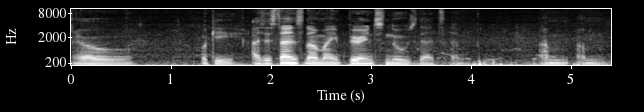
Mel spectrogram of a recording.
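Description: A young man with a Ghanaian English accent, answering a street interview outdoors into a handheld mic, relaxed and a bit hesitant. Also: deep voice, slow. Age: young adult. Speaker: student interviewee. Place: outdoor university sports court. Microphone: handheld mic held by host. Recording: loud outdoor noise.

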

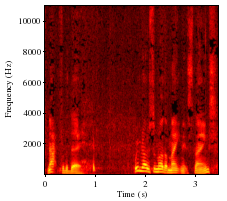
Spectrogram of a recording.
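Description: A man narrating a hike casually in a rambling, wry, halting way, recorded outdoors on a handheld camera. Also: medium pitch, very animated, darkish tone, slightly rough, rough recording. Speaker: hiking vlogger. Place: outdoors on a forest trail in rain.

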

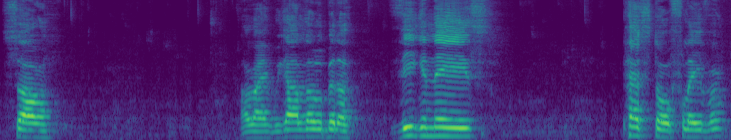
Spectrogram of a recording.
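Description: A man's voice: a little high, fairly even intonation, takes it slowly, pauses often. A middle-aged man vlogging about vegan food, talking to the camera in a laid-back, playful, colloquial way as he eats. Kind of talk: casual chat to camera while eating. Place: small room indoors at home. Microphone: phone or camera propped within arm's reach.

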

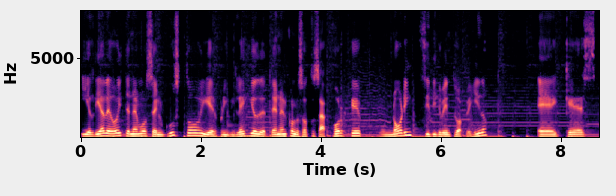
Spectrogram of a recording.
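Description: A man's voice: medium pitch, a little mellow. A man in his forties hosting an interview podcast in a casual, conversational style. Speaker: podcast host. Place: indoor room on a video call.

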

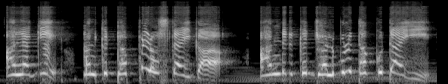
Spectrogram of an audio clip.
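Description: A chirpy little child sparrow from a cartoon fable. The voice sits very high and childlike, eager to help and pleading with bright-eyed enthusiasm, over light background music. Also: female voice, very animated, moderate pace, exaggerated voice. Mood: eager, persuading.

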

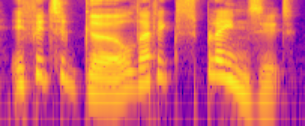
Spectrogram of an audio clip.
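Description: A man voicing a vague, gentle elderly clergyman who speaks in a dreamy, wavering way. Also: high voice, huge pitch swings, normal speed, no room sound, studio quality, pitched above the performer's own voice, heavily acted. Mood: tender.

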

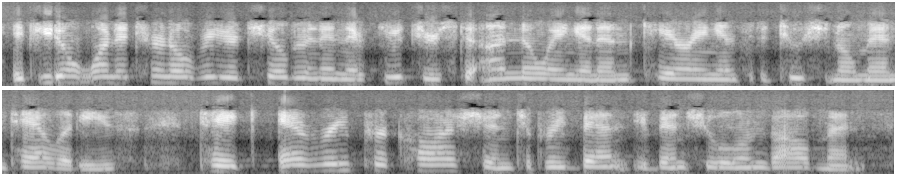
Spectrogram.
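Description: A woman with a creaky, gravelly edge to the voice narrates a book from a script. The delivery is deliberate and emphatic, and the recording sounds dull and lo-fi. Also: on the low side, sing-song. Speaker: author reading their own book. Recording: dull, lo-fi audio.

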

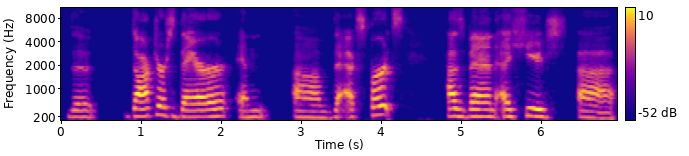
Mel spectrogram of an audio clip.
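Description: A middle-aged woman talks as a guest farmer on a video call. Her pace is slow and measured, with a medium pitch. She sounds halting and casual as she explains things. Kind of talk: casual interview answers. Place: small wood-panelled room at home. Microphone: computer mic on a video call.

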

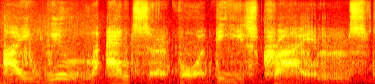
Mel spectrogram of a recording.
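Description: Casting: weary alien exile, very low, croaking and extremely slow, secretive pleader for a sci-fi game. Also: male voice, wildly swooping pitch, heavily acted. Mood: regretful. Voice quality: gravelly, rasping, breathy hisses. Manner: halting, theatrical, speaks of himself in third person. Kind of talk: video game character acting. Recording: game music behind, slightly distant.

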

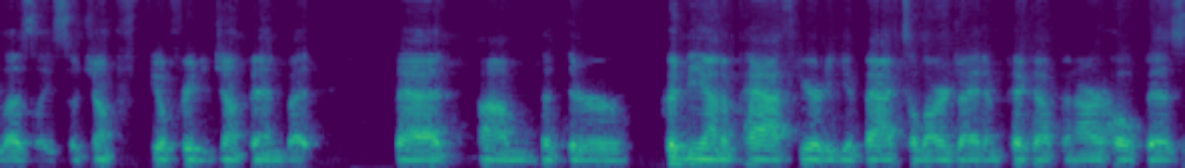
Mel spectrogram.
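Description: Deep, flat-toned man, careful and hesitant. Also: low-quality recording. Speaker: city official. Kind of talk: explaining in a remote council meeting. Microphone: phone or video call.

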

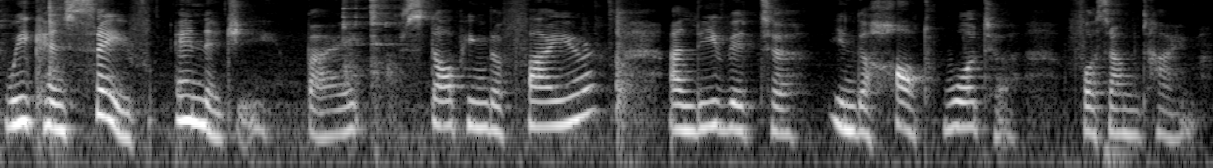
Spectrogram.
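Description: A woman's voice: medium pitch, slow pace, darkish tone, a little hiss or hum. A woman giving a casual home cooking demo, thinking aloud with many fillers. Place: home kitchen at a gas stove.

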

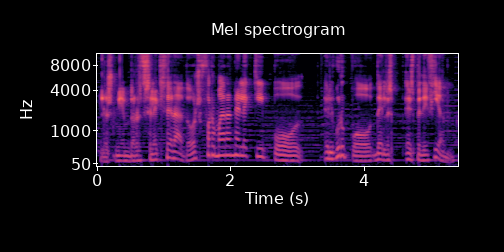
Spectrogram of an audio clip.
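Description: A woman voicing a bossy, excitable bird deputy making announcements in an amateur game dub. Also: very deep voice, unhurried, faint music behind, exaggerated voice. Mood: stern, formal.

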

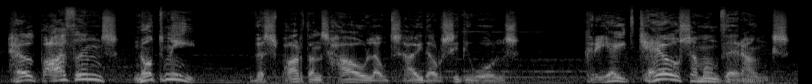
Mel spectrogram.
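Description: An actor playing a scheming, grandiose populist politician of ancient Athens in video game dialogue, with a gravelly, oratorical delivery. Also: male voice, medium pitch, huge pitch swings, slow, bright, forceful tone, soft background music, heavily acted. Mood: rousing, commanding.

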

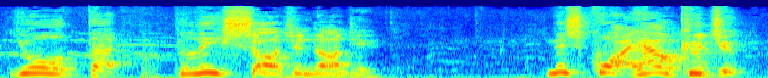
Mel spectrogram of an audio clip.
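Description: An actor playing an indignant young male college friend in a radio drama, sharp and outraged. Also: sits high, wildly swooping pitch, moderate pace, noisy background. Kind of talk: BBC radio drama acting.

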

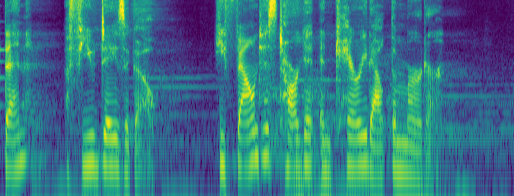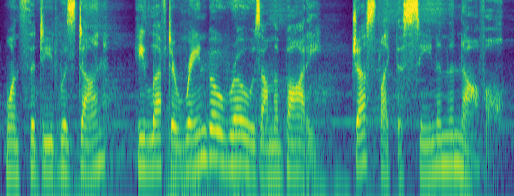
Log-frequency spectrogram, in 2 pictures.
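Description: A woman voicing a composed, serious young police investigator in a video game, speaking in a measured, articulate, matter-of-fact way. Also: lowish voice, soft background music, natural voice. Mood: focused, analytical. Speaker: game character voice actor. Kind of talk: scripted video game dialogue.

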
